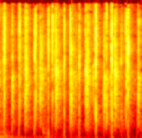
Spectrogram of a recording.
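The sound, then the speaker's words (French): A small group claps steadily for a couple of seconds for a singer after her song, a dense patter of quick overlapping hand claps with no voices. “Je pense qu'on peut l'applaudir.”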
